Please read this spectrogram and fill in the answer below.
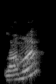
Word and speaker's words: Larmour: That's right, Larmour?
